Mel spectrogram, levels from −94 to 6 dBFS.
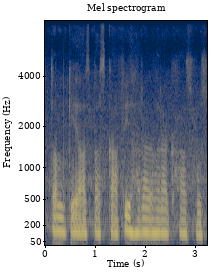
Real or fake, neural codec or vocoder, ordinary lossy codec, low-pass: fake; codec, 16 kHz, 6 kbps, DAC; none; none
